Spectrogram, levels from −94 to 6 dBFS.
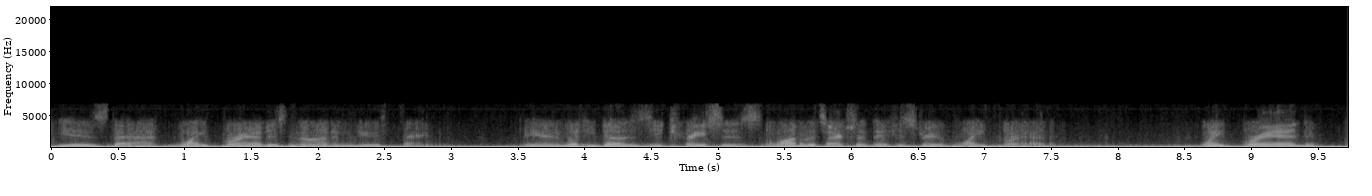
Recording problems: garbled, watery; slightly; nothing above 6 kHz
low rumble; loud; throughout; 8 dB below the speech

